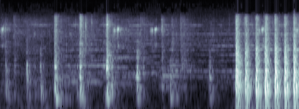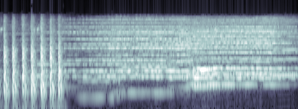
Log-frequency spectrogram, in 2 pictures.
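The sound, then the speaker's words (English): A few scattered footfalls on the porch give way to a rapid, steady run of about a dozen loud knocks on the wooden door of the Lazy M ranch house late at night, followed by swelling sustained music with no voices. “Inside, when Miller heard the knocks.”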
